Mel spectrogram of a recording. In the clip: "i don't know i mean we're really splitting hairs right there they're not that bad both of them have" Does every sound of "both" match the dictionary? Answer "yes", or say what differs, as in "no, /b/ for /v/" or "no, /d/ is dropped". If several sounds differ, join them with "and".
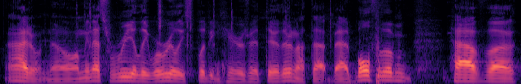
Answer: yes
